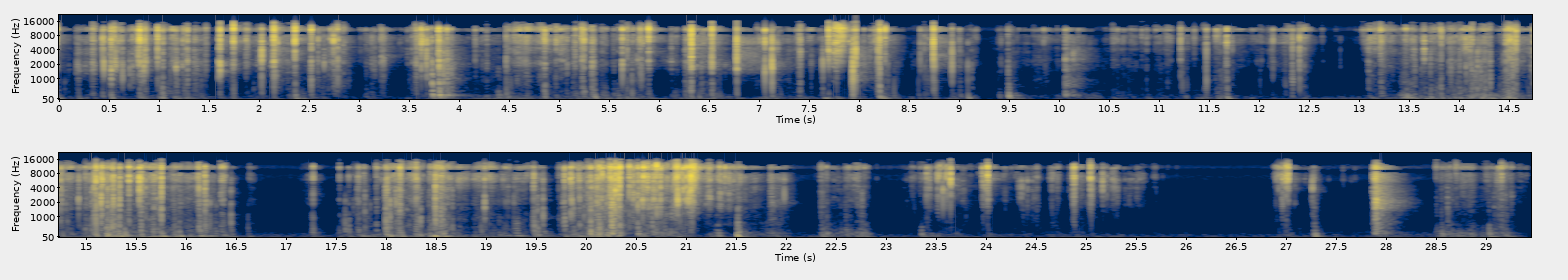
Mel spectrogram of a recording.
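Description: Foil seal of a Kinder Joy plastic egg capsule being peeled and torn, with crinkling foil and the rustle of a folded paper leaflet being opened, plus small sharp clicks of plastic handling. The sounds come in irregular bursts with short pauses between them.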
